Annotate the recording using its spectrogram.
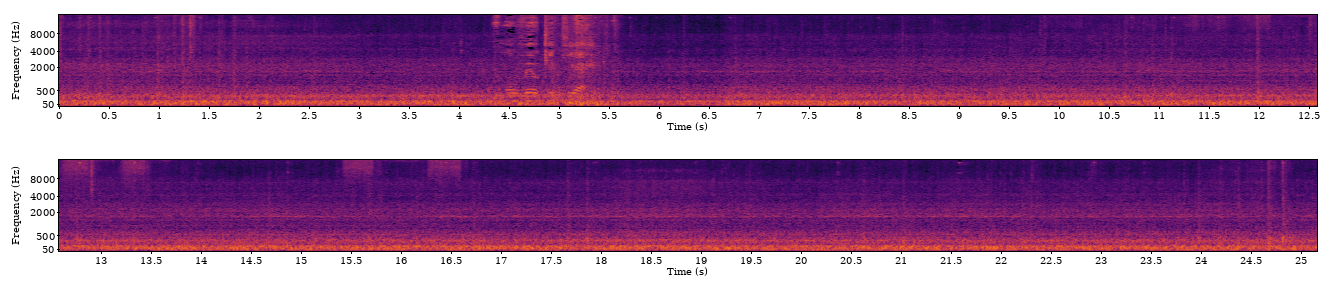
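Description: Tyres roll steadily on a paved road.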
